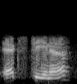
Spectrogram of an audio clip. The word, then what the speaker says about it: Xtina: And now that I know that it's pronounced Xtina, hi, Xtina. I wasn't sure if the X was silent or not until I heard the show.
